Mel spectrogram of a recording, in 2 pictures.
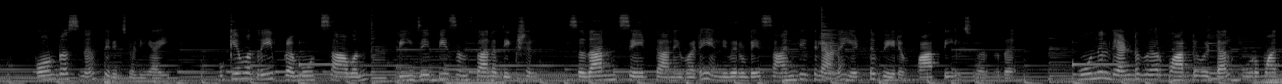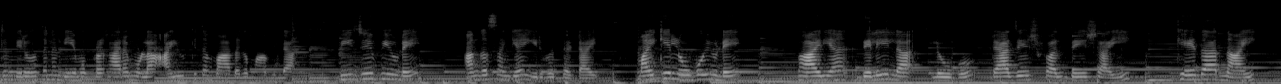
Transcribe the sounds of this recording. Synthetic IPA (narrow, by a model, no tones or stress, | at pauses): koːɳɡrɐsinɨt̪iɾit͡ɕːɐɽijaːji | mukʰjɐmɐnd̪riprɐmoːd̪saːʋɐnd̪biːd͡ʑe̞ːpisɐmst̪ʰaːnɐd̪ʱjɐkʂɐn | sɐd̪ʱaːnɐnseːʈ̚t̪aːneʋɐɽeenːiʋɐɾuɽe̞saːnt̪jɐt̪ːilaːɳɨeʈːɨpe̞ːɾumpaːrʈːijilt͡ɕeːɾunːɐðɨ | muːnːilɾe̞ɳɖɨpeːrpaːrʈːiʋiʈːaːlkuːrmaːtːɐmniɾoːd̪ʱɐnɐnijɐmɐprɐɣaːɾɐmuɭːɐʔa̰ːjuːkjɐðɐbaːd̪ɐɣɐmaːʋilːɐbiːd͡ʑe̞ːpijuɽe̞ | ɐŋɡɐsɐŋkʰjɐiɾubɐt̪ːeʈːaːji | mɐjkːɐlloːboːjuɽe̞ | bʱaːɾjɐd̪eliːlɐloːbo | ɾaːd͡ʑeːʂfaːlbeːʂaːji | kʰeːd̪aːrnaːji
